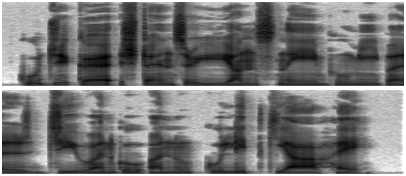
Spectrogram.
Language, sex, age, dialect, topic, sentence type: Hindi, male, 18-24, Hindustani Malvi Khadi Boli, agriculture, statement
